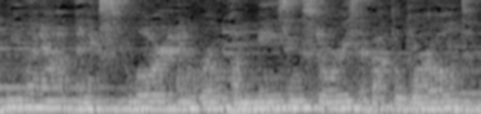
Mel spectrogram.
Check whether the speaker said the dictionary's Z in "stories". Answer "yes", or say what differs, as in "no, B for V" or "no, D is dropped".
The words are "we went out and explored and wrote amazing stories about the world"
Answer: yes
